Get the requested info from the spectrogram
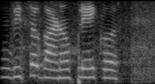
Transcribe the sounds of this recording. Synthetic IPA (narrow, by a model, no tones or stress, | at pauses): uʋit͡səɡaɽ̃əplekəɾ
